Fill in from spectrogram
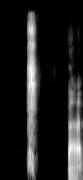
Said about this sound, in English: that's a different kind of allergy from the allergies I'm currently experiencing and will no doubtedly experience again during the course of this podcast as I erupt into another volcanic sneeze.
